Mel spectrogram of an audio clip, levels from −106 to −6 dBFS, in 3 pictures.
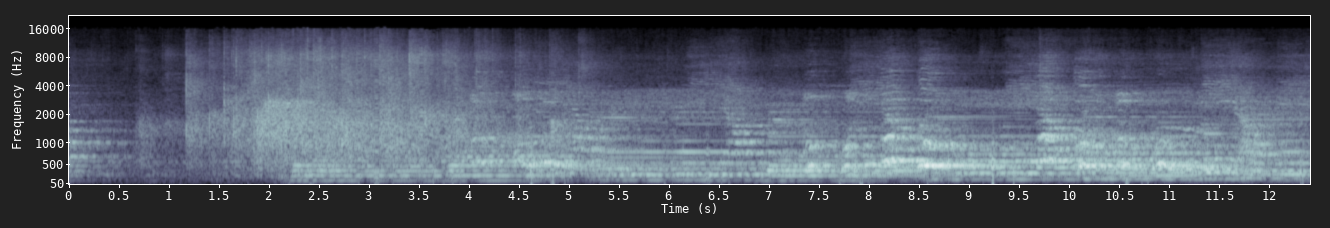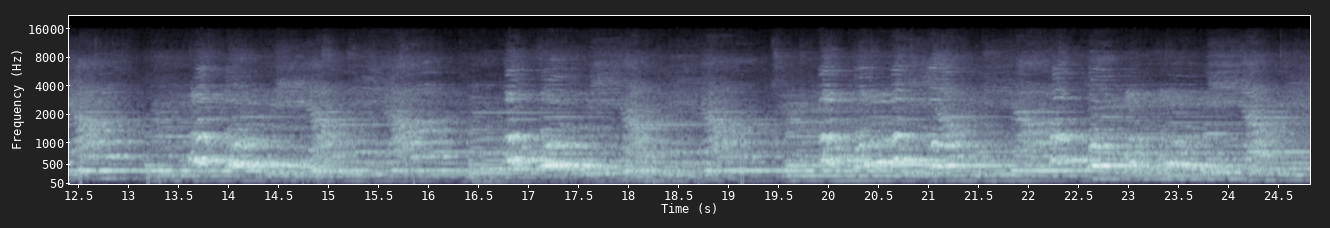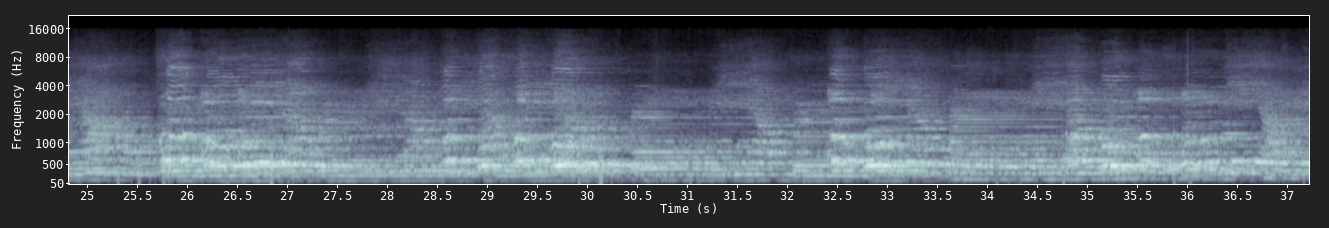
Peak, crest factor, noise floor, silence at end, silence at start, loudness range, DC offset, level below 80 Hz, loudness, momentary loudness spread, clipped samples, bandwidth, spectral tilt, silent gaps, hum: -8 dBFS; 16 dB; -49 dBFS; 0 s; 0 s; 6 LU; under 0.1%; -66 dBFS; -25 LUFS; 11 LU; under 0.1%; 14 kHz; -4.5 dB/octave; none; none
